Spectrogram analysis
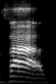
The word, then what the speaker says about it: vav: The vav usually is pronounced like an English V, but sometimes it is pronounced oo.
